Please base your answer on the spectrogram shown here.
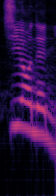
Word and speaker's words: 찧어낸: 이 들통에다 이렇게 만두 찌듯이 그런 발음인 것 같아서 읽는 성경을 한번 들어봤더니 이 성우들도 똑같이 찌어낸 이렇게 발음을 하더라고요.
